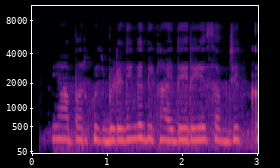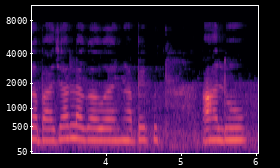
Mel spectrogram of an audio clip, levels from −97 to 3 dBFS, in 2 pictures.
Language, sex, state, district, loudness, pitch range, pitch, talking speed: Hindi, female, Bihar, Purnia, -38 LUFS, 230-245 Hz, 240 Hz, 200 wpm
